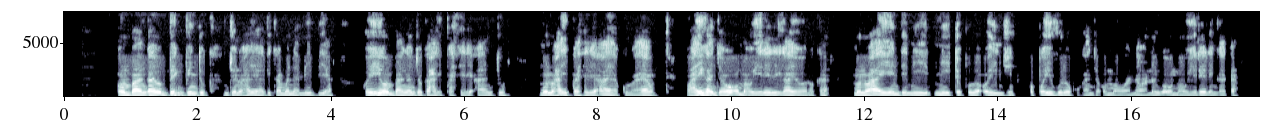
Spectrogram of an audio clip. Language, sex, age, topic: Oshiwambo, male, 25-35, finance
